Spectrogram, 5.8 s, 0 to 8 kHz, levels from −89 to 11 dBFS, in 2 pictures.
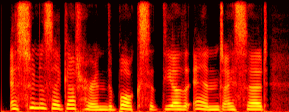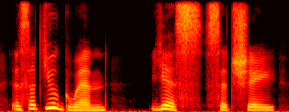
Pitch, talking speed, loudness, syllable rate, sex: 225 Hz, 230 wpm, -19 LUFS, 5.0 syllables/s, female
